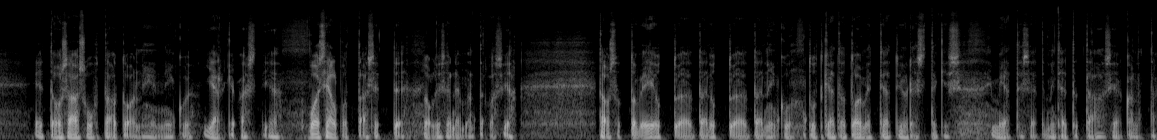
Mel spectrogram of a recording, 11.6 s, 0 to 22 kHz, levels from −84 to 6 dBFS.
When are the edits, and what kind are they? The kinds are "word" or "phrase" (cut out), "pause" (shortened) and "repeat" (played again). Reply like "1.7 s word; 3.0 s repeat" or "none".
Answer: 2.0 s pause; 3.1 s word; 4.2 s word; 5.9 s pause; 7.1 s repeat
